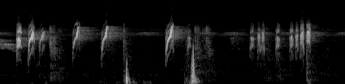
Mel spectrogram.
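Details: Female blue-winged leafbird singing to excite males: irregular sharp rising chirps and clustered squeaky notes, mixed with a couple of low thumping knocks.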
